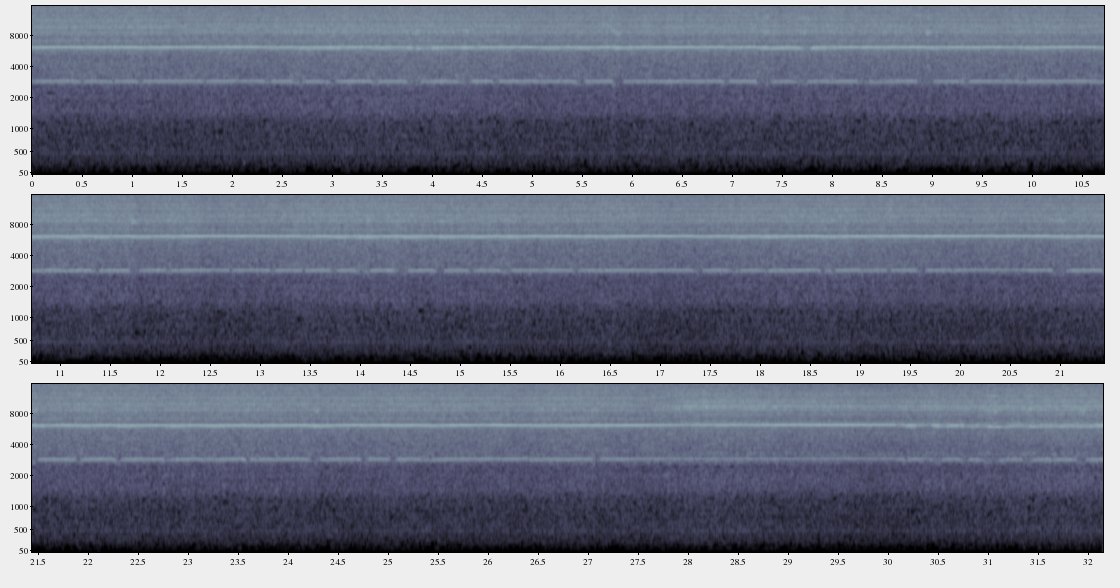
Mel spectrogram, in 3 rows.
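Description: High-speed rotary carving tool running steadily with a constant high-pitched whine as its bit cuts overlapping fish-scale shapes into a wooden .22 rifle stock, worked with a light touch.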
